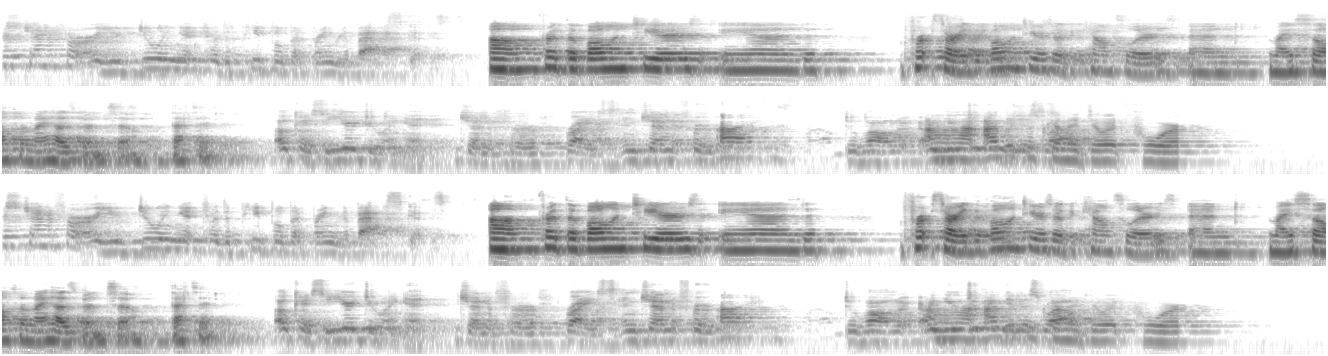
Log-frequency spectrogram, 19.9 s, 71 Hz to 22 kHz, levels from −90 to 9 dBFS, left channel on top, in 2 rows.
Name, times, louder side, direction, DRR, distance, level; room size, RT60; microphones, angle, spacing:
voice 1, 0.0-3.1 12.0-15.3 16.2-18.0, right 3 dB, 50° right, 2 dB, 4.0 m, -46 dB
voice 2, 3.6-6.1 6.7-9.2 9.5-11.5, right 2 dB, 85° right, 5 dB, 2.6 m, -31 dB
voice 3, 16.8-18.8, left 5 dB, 65° left, 12 dB, 0.8 m, -41 dB
29.5 x 10.0 x 9.2 m, 0.97 s
head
